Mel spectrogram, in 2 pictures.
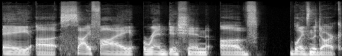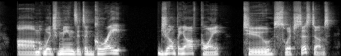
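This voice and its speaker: A man hosting a podcast in an informal, appreciative and slightly halting way. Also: medium pitch, a bit bright. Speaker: podcast host. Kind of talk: casual hosting chat.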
